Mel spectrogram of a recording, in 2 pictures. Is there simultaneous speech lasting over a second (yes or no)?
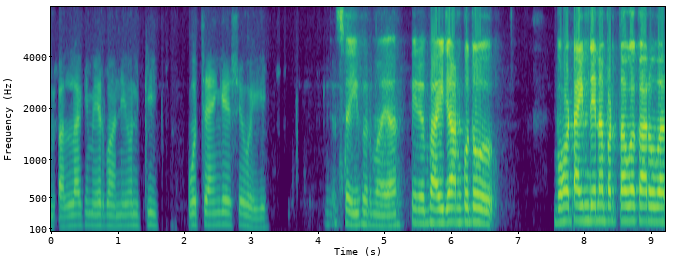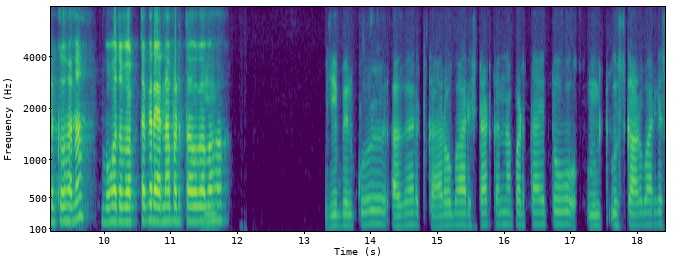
no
